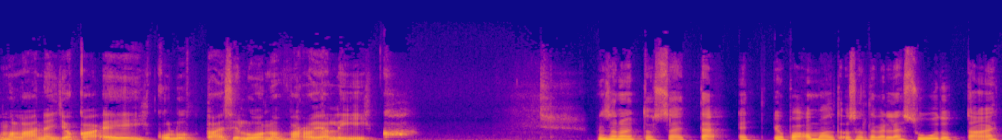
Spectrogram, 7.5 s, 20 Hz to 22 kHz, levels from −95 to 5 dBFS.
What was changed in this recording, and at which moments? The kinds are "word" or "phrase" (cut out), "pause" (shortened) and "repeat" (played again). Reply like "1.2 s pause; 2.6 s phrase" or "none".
none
